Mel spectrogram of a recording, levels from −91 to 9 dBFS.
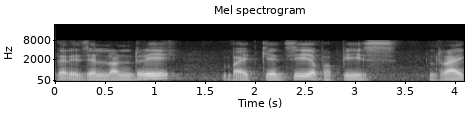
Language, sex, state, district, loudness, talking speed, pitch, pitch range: English, male, Odisha, Malkangiri, -19 LUFS, 145 wpm, 100 Hz, 100-125 Hz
